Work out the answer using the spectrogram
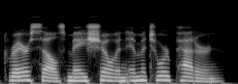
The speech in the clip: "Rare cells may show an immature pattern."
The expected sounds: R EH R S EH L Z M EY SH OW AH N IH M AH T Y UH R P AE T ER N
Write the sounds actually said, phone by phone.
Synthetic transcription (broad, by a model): R EH R S EH L Z M EY SH OW AH N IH M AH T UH R P AE T ER N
